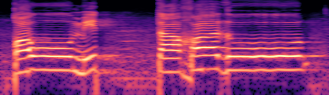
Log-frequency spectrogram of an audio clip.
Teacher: یا ربی ان قوم اتخذوا، قاف یا زبر قو، میم کو تا کے ساتھ ملایا، میم کو ڈائریکٹ تا کے ساتھ، یا کو نہیں پڑھنا۔ قوم اتخذوا، تا کو سخت کیا تشدید کی وجہ سے۔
